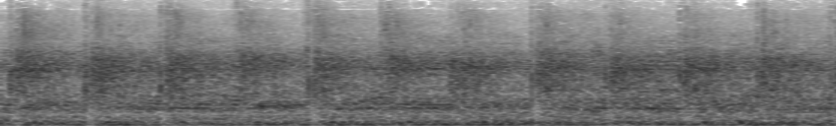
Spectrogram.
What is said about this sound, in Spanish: Los que gritan que se besen son los diputados de Vox, que junto a Ciudadanos no han querido participar ni en la votación ni en el enjuague político para repartirse los sillones de Radio Televisión Española.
